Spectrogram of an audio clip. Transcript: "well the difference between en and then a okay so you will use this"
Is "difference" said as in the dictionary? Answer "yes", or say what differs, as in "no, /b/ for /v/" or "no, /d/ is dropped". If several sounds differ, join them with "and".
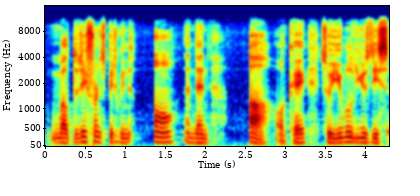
yes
